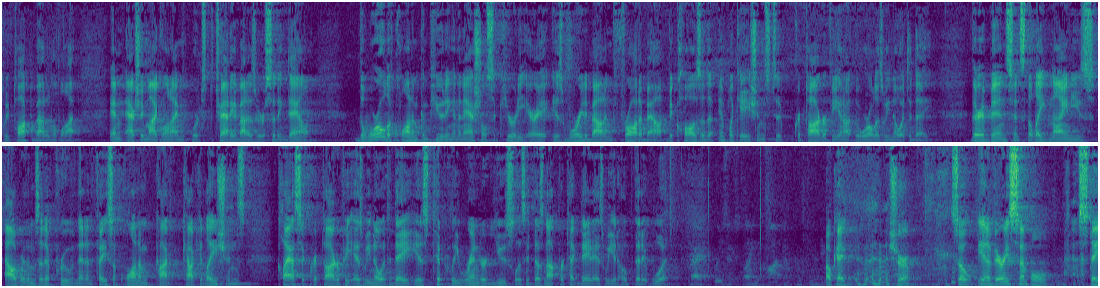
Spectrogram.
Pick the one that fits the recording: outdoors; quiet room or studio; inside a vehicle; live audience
live audience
